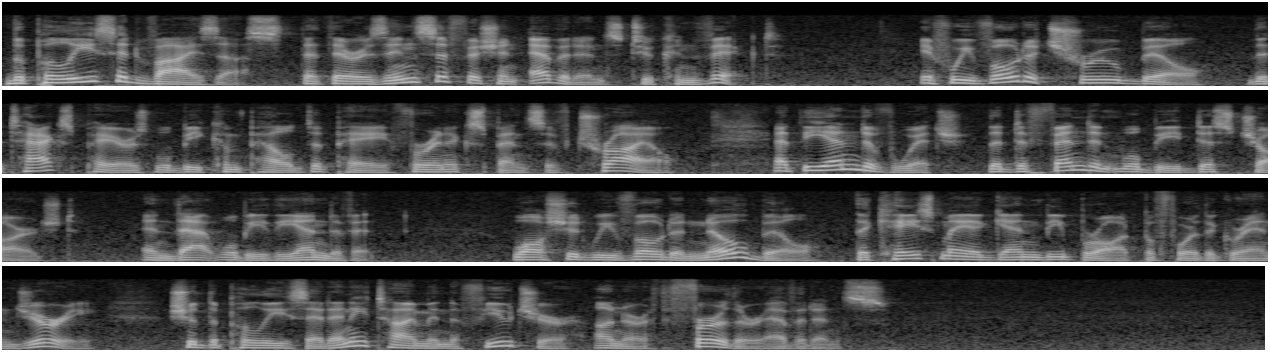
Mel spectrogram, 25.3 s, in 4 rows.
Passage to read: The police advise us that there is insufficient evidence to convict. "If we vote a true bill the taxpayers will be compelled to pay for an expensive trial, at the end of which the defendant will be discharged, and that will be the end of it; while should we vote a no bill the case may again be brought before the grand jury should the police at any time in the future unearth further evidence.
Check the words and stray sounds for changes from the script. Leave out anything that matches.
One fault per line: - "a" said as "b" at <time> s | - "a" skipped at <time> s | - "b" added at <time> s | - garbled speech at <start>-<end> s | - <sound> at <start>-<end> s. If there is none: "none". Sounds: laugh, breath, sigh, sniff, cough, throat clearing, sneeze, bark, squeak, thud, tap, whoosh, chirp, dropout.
none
